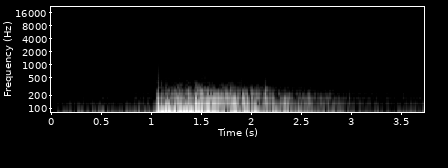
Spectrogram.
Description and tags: Dinosaur Far off dinosaur step
A simple 'far of dinosaur step' that I created. The 101 Sound Effects Collection.
roar, t-rex, breath, monster, step, dinosaur, creature, stomp, dino, growl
